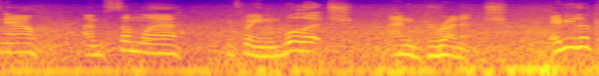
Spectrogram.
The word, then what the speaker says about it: Woolwich: now i'm somewhere between woolich and greenwich if you look up how you spell both woolich and greenwich it's very confusing because the w is for some reason not pronounced an even name and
